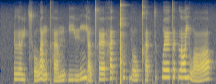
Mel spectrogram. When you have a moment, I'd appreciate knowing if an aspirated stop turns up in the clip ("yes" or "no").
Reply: yes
